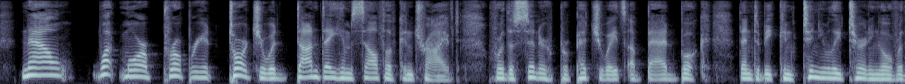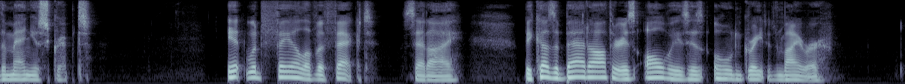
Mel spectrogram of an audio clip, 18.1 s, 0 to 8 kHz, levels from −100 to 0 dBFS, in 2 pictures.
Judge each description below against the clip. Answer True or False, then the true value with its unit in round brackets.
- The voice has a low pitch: True (130 Hz)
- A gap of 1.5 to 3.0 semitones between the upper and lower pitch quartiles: False (5.5 semitones)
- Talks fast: False (145 wpm)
